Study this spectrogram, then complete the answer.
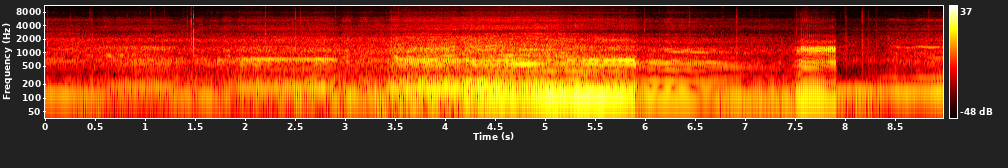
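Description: A small rally car's engine revs hard as it climbs past and fades away.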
